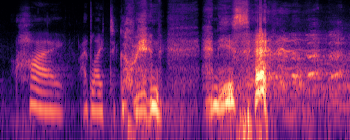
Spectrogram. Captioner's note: laugh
